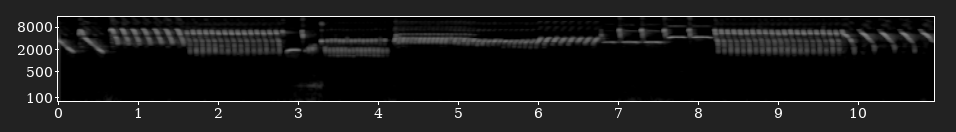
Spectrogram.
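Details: Canary champion song of 2016 for teaching chicks, a long varied run of tours: fast buzzing rolls, high rattling trills, liquid lower bubbling, sharp repeated chips and descending swept notes, each section changing every second or two.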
